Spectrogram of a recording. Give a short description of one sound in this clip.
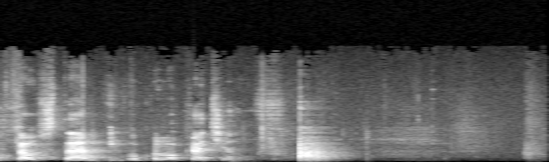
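A glass bottle is set down with a knock.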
